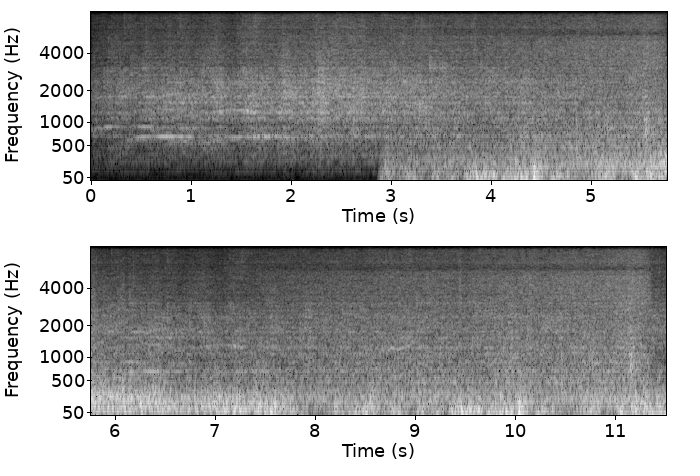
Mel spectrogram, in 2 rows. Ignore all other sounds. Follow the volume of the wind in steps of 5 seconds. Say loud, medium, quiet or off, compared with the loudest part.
medium, loud, loud.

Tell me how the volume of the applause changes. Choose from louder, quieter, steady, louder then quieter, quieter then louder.
quieter.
